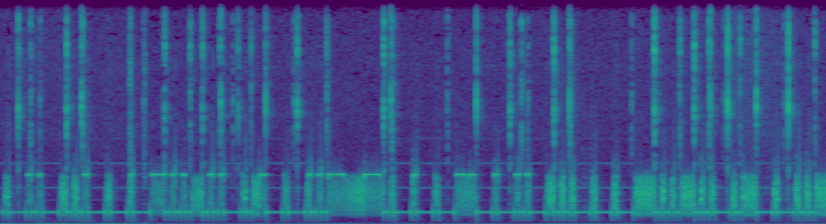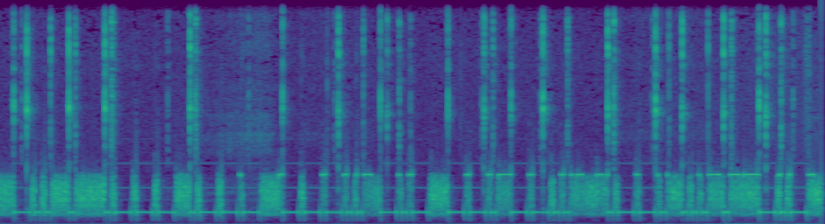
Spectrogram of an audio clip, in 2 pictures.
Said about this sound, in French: Voici un radioamateur que l'on entend transmettre en morse dans son local, et par la suite on va entendre la réponse de son correspondant.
